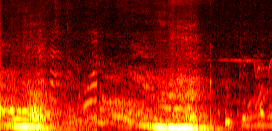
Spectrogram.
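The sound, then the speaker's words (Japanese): A lioness in a neighbouring cage roars in deep, rumbling bursts, one swell early on and a louder, longer one later, with low grunting tails in between and faint background voices. “うわ今隣の檻のメスライオンが吠えてますよ。”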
